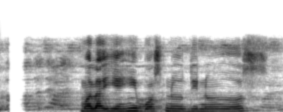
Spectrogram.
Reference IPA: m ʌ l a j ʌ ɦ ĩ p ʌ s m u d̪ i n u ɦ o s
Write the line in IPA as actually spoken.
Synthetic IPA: m ʌ l a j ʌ ɦ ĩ b ʌ s n u d̪ i n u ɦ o s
